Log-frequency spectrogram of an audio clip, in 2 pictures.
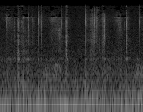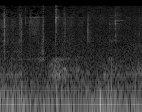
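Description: Long acrylic nails tap and scratch the sides and base of an empty, hollow white printed ceramic coffee mug with a handle. A steady run of short, bright clicks rings only briefly, over soft, dry scraping and a faint low rumble.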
